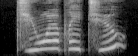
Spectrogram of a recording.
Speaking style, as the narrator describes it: Brianna asked excitedly

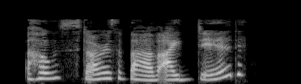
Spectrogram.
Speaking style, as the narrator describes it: I laughed out loud at the thought of my audacious former self

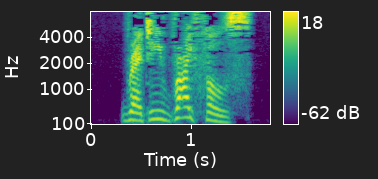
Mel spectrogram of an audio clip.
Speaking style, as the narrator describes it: Fry bellows again

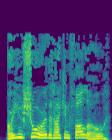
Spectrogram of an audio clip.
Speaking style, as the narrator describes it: She asked nervously

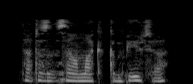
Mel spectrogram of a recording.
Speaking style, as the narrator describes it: Lane murmured

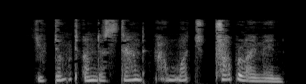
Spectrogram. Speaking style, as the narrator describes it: she muttered

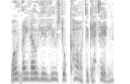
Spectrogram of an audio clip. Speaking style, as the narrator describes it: Grant hisses

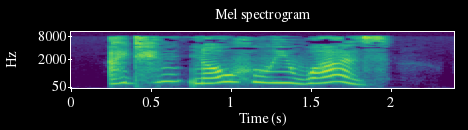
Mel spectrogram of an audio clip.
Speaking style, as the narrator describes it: I whimpered

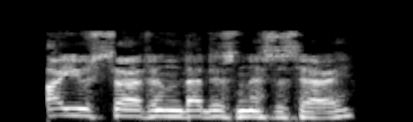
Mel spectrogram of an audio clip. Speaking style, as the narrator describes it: Kalana asked sharply

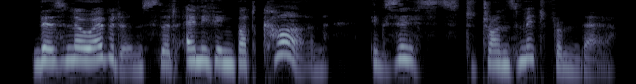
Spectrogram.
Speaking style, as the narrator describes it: Vetus said sharply

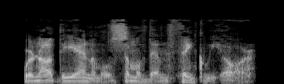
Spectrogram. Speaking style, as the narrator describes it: Oak grumbled

